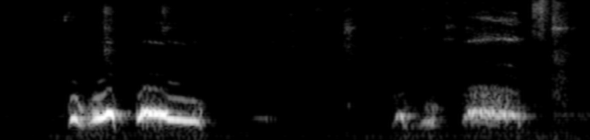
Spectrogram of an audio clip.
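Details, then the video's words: Spotted dove calling to draw in a male, a lure for wild birds: a grouped 'cru-croo' with a long sliding second note, a short pause, then a softer two-part coo with a sustained low ending. "Tiếng chim cu gáy gọi kích bổi, gọi trống"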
